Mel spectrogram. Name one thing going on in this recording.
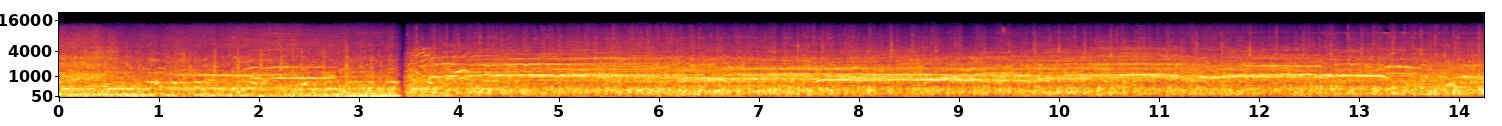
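A large crowd cheers, whistles and shouts loudly outdoors.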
